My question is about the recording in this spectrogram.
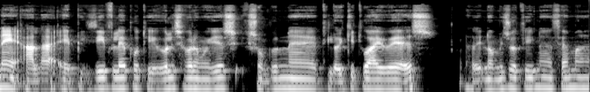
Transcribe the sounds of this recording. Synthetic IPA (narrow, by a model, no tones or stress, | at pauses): ne̞ʔɐ̰lɐ̰ʔe̞piðivle̞poot̪io̞lesefɐɾmo̞ʝe̞skɾi̥simo̞piunt̪ilo̞ʝicit̪uɐioes | ðilɐðino̞mizoo̞t̪iine̞θe̞mɐ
